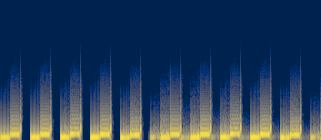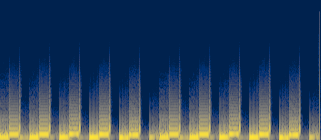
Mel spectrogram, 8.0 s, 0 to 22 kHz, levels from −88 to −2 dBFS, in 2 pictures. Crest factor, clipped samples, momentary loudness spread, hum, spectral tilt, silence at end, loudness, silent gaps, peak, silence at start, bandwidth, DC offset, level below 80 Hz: 8 dB; under 0.1%; 3 LU; none; -14 dB/octave; 0 s; -14 LUFS; 0.29-0.37 s, 0.67-0.74 s, 1.03-1.11 s, 1.41-1.49 s, 1.79-1.84 s; -2 dBFS; 0 s; 1.6 kHz; 0.4%; -14 dBFS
